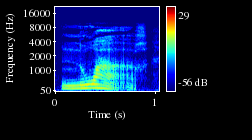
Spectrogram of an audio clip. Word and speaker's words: Noire: Okay, then here, la mer Noire. Same thing here that we had previously. Final not pronounced, okay, and then OI, remember, wa, noir. Noir.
